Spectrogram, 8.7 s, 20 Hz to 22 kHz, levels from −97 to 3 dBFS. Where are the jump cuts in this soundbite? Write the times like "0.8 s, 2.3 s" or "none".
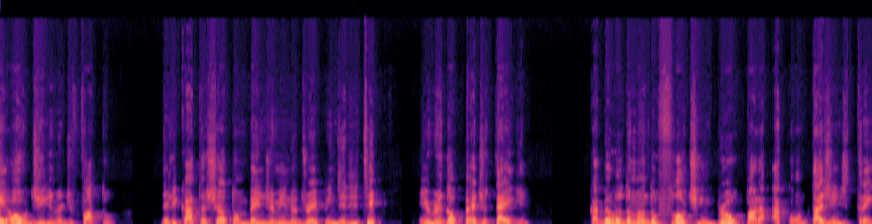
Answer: none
